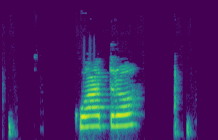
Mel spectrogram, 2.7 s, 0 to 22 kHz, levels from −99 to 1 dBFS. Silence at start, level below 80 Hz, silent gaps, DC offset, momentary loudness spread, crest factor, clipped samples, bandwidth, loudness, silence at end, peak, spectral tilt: 1 s; -76 dBFS; none; under 0.1%; 23 LU; 16 dB; under 0.1%; 5 kHz; -13 LUFS; 1.05 s; -2 dBFS; -6 dB/octave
